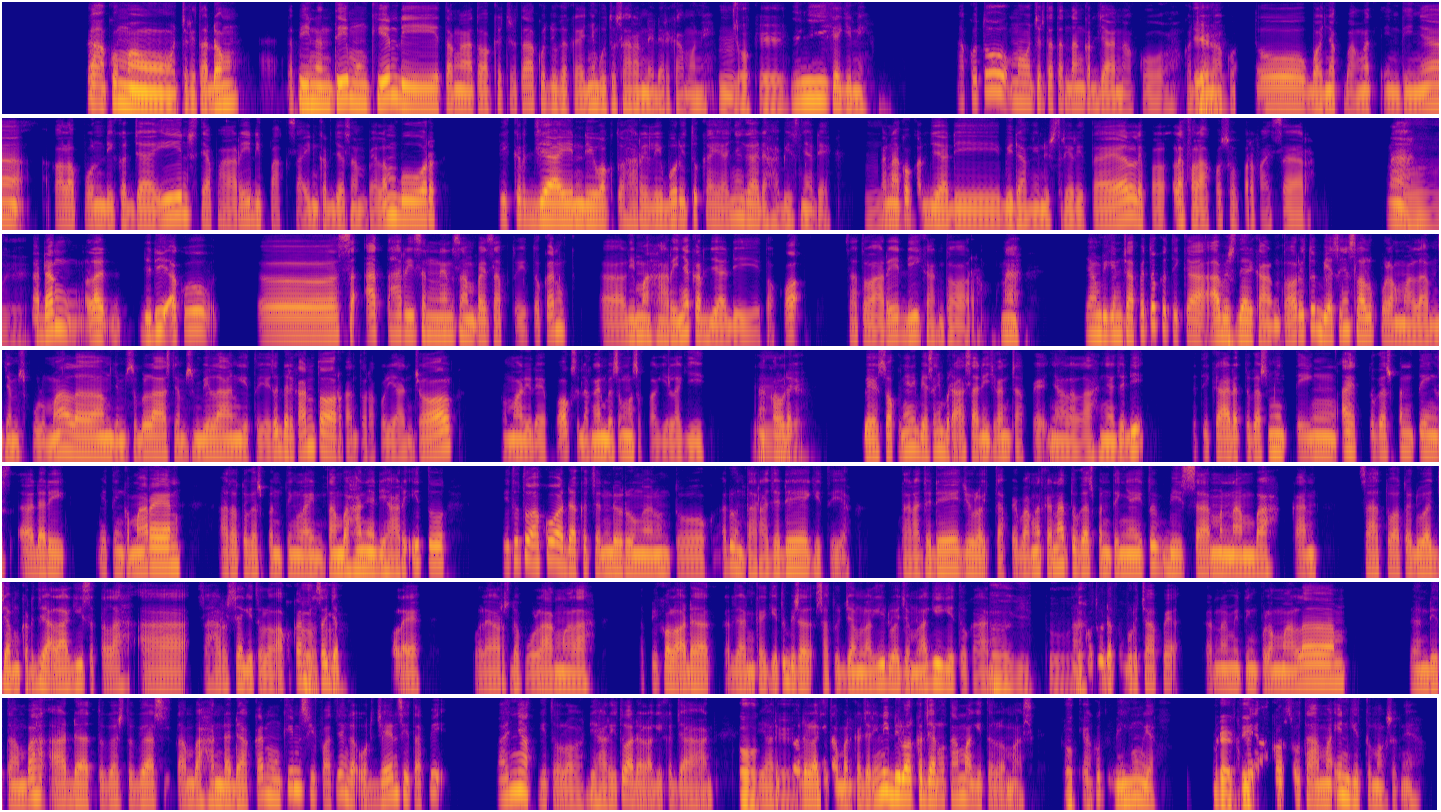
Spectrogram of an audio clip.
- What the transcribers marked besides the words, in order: other background noise; tapping; alarm; in English: "meeting"; in English: "meeting"; in English: "meeting"
- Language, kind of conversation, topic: Indonesian, advice, Mengapa kamu sering menunda tugas penting untuk mencapai tujuanmu?
- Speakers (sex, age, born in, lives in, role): male, 30-34, Indonesia, Indonesia, advisor; male, 30-34, Indonesia, Indonesia, user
